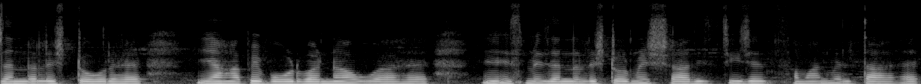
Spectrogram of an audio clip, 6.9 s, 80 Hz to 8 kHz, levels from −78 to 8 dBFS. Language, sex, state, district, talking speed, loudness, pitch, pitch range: Hindi, female, Goa, North and South Goa, 155 wpm, -21 LUFS, 190 Hz, 185-190 Hz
